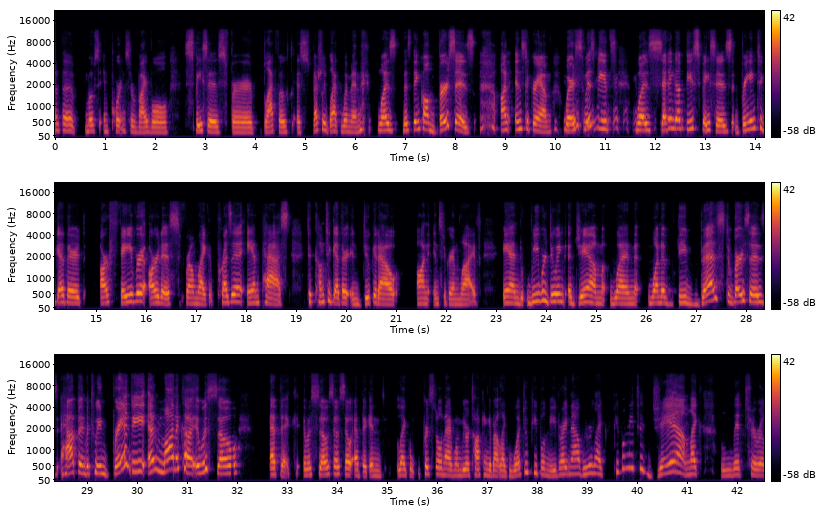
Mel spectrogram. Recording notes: Recorded using Zoom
